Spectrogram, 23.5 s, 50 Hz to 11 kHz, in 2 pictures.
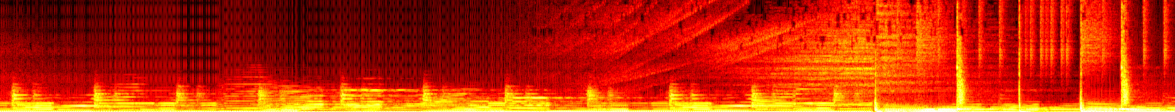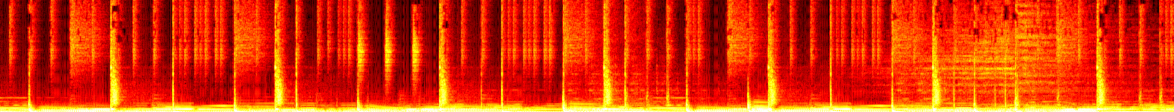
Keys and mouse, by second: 0.1 space, 0.3 space, 0.5 click, 2.9 ctrl+space, 3.4 click, 3.8 space, 4.3 space, 4.6 click, 4.8 click, 5.9 click, 6.3 shift+Left, 6.5 space, 8.8 space, 9.6 click, 10.0 KP_0, 10.8 middle click, 11.1 click, 11.6 click, 12.3 middle click, 12.8-17.3 typing, 13.5 click, 14.4 click, 14.6 click, 15.2 click, 16.5 click, 16.6 Tab, 16.9 click, 17.1 Tab, 17.1 middle click, 17.4 click, 18.0 middle click, 18.4 ctrl+z, 18.4 ctrl+z, 18.6 ctrl+z, 18.6 ctrl+z, 18.6 Tab, 18.7 ctrl+z, 18.8 ctrl+z, 19.5 ctrl+z, 19.7 Tab, 19.7 Tab, 19.8 middle click, 20.1 shift+Left, 20.1-23.0 typing, 21.2 middle click, 21.3 click, 21.7 click, 22.0 click, 22.8 click.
